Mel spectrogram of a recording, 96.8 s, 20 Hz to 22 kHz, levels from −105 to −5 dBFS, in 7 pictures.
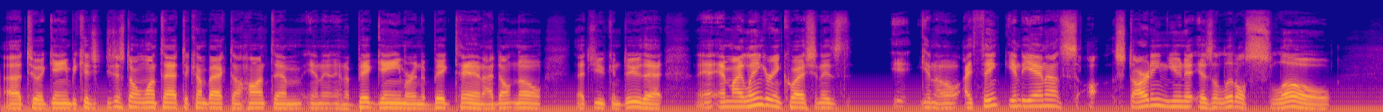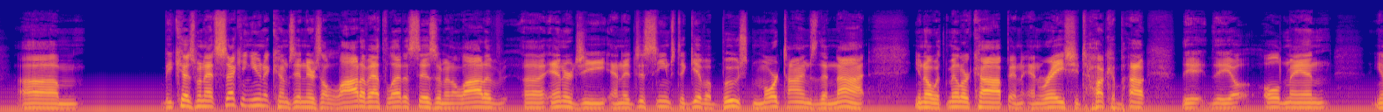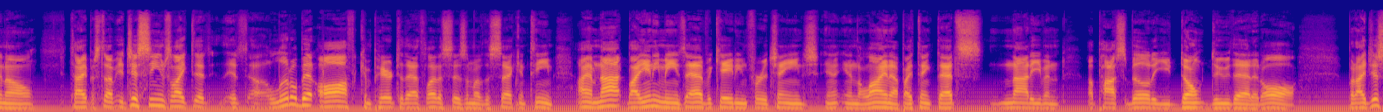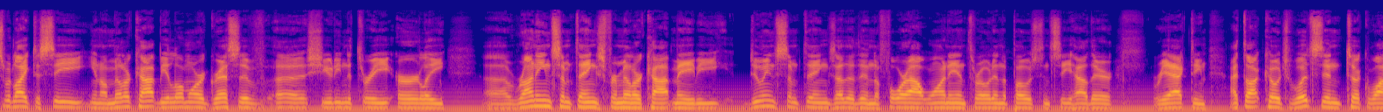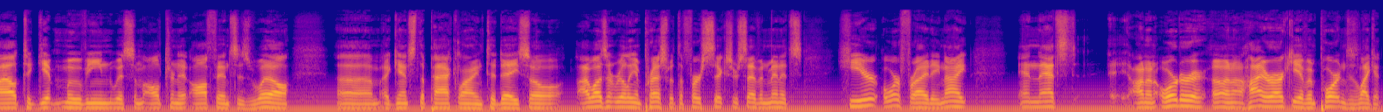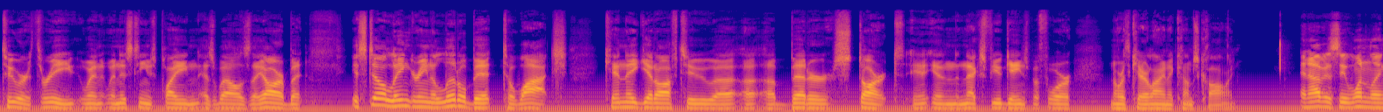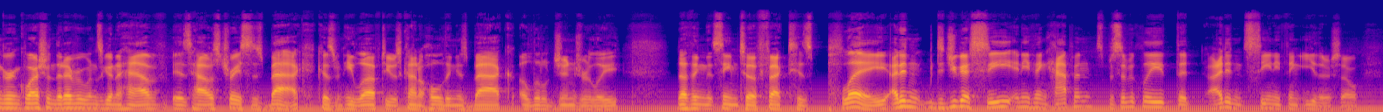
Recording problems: electrical hum; faint; throughout; 50 Hz, 30 dB below the speech

